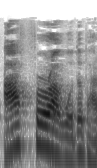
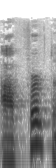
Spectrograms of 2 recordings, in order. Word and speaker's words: offer: 옷 for 옷을 막 퍼준다 offer 또는 offer라고도 발음합니다 offer 또는 offer 자 offer 옷을 막 퍼준다 알겠죠?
